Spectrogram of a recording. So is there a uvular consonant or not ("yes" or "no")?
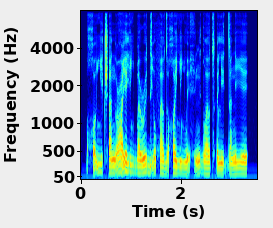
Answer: yes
